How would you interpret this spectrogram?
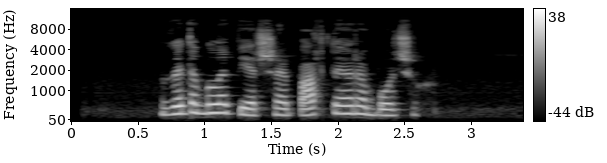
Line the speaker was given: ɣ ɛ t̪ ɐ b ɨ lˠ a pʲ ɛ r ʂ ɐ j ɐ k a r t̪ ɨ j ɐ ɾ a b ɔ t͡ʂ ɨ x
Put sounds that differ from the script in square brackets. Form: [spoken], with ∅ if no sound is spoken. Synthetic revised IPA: ɣ ɛ t̪ ɐ b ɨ lˠ a pʲ ɛ r ʂ ɐ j ɐ [p] a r t̪ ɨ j ɐ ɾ a b ɔ t͡ʂ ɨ x

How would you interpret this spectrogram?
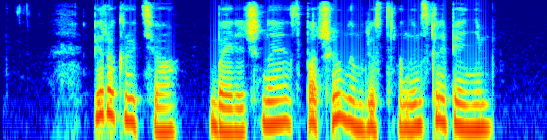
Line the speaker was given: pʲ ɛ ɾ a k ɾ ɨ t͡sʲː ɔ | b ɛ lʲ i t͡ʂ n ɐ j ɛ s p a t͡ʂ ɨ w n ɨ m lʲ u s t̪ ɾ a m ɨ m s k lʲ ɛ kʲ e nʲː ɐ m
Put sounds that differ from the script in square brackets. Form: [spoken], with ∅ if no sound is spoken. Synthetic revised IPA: pʲ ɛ ɾ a k ɾ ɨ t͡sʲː ɔ | b ɛ lʲ i t͡ʂ n ɐ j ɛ s p a t͡ʂ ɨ w n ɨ m lʲ u s t̪ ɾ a [n] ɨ m s k lʲ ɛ [pʲ] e nʲː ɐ m

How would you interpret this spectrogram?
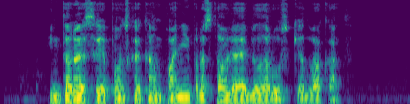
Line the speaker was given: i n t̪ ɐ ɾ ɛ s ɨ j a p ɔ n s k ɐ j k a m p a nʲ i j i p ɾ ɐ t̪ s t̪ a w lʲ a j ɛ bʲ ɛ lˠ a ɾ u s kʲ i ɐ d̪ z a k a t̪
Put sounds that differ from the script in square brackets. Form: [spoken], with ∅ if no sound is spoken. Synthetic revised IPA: i n t̪ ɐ ɾ ɛ s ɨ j a p ɔ n s k ɐ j k a m p a nʲ i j i p ɾ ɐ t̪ s t̪ a w lʲ a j ɛ bʲ ɛ lˠ a ɾ u s kʲ i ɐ d̪ [v] a k a t̪

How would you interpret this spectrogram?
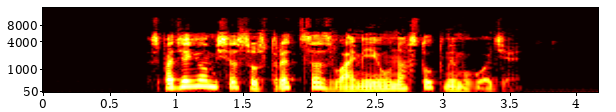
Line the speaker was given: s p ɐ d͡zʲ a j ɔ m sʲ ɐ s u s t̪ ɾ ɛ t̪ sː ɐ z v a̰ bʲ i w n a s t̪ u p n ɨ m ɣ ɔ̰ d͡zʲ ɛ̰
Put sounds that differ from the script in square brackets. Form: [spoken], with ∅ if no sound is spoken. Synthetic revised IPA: s p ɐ d͡zʲ a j ɔ m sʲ ɐ s u s t̪ ɾ ɛ t̪ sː ɐ z v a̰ [mʲ] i w n a s t̪ u p n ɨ m ɣ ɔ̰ d͡zʲ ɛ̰

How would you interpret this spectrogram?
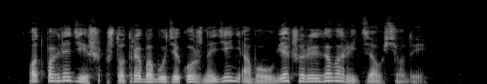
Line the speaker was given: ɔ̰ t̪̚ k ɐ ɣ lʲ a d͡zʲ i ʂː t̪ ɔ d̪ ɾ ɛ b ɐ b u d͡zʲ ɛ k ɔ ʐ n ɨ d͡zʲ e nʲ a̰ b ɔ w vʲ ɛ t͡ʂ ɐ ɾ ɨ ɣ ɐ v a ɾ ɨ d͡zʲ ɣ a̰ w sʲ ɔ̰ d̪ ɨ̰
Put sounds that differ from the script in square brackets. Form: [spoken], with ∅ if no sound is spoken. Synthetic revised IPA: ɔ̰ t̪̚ [p] ɐ ɣ lʲ a d͡zʲ i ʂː t̪ ɔ [t̪] ɾ ɛ b ɐ b u d͡zʲ ɛ k ɔ ʐ n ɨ d͡zʲ e nʲ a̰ b ɔ w vʲ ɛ t͡ʂ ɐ ɾ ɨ ɣ ɐ v a ɾ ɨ d͡zʲ [z] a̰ w sʲ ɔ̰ d̪ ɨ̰

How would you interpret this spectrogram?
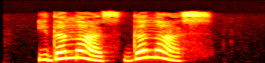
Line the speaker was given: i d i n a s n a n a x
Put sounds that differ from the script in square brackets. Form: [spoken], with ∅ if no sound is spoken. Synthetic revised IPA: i d [a] n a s [d] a n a [s]

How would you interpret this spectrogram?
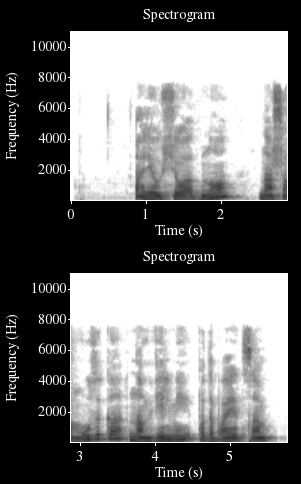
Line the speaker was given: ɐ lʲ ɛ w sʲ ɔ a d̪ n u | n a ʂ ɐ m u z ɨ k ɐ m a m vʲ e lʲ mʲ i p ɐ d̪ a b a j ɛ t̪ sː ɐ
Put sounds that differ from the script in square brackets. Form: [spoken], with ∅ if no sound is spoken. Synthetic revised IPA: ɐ lʲ ɛ w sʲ ɔ a d̪ n [ɔ] | n a ʂ ɐ m u z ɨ k ɐ [n] a m vʲ e lʲ mʲ i p ɐ d̪ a b a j ɛ t̪ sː ɐ

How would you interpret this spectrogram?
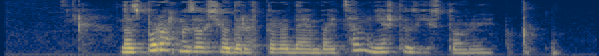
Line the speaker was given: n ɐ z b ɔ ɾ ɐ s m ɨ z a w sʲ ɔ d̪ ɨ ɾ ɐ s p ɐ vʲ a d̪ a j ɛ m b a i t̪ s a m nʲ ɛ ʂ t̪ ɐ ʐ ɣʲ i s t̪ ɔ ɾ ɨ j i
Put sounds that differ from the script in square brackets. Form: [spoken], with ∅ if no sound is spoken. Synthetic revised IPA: n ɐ z b ɔ ɾ ɐ [x] m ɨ z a w sʲ ɔ d̪ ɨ ɾ ɐ s p ɐ vʲ a d̪ a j ɛ m b a [j] t̪ s a m nʲ ɛ ʂ t̪ ɐ [z] ɣʲ i s t̪ ɔ ɾ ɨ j i

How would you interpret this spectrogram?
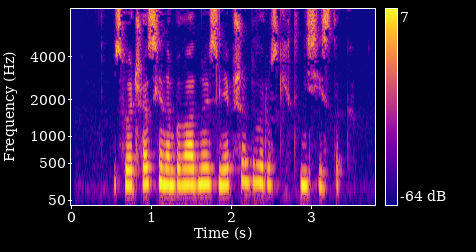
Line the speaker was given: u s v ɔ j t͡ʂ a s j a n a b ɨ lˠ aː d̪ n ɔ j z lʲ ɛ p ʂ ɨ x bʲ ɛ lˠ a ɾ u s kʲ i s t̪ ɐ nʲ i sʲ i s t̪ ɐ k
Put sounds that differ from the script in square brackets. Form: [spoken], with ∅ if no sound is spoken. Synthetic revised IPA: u s v ɔ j t͡ʂ a s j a n a b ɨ lˠ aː d̪ n ɔ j z lʲ ɛ p ʂ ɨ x bʲ ɛ lˠ a ɾ u s kʲ i [x] t̪ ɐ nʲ i sʲ i s t̪ ɐ k

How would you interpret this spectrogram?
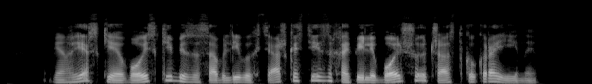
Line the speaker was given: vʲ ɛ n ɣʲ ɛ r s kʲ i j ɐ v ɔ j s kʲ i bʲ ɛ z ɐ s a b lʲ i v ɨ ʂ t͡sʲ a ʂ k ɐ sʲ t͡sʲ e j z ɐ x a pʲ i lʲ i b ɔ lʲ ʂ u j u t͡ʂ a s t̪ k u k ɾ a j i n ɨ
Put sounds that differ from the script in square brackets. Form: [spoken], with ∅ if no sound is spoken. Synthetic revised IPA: vʲ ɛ n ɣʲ ɛ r s kʲ i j ɐ v ɔ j s kʲ i bʲ ɛ z ɐ s a b lʲ i v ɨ [x] t͡sʲ a ʂ k ɐ sʲ t͡sʲ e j z ɐ x a pʲ i lʲ i b ɔ lʲ ʂ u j u t͡ʂ a s t̪ k u k ɾ a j i n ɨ

